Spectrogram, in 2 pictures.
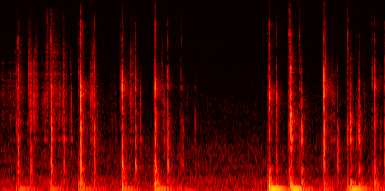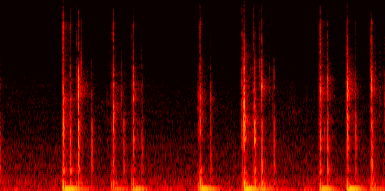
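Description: Fingertips type on a GMMK Pro mechanical keyboard with an aluminum case and plastic keycaps, producing quick bursts of keystrokes separated by short pauses. Each press has a deep, low thock with a bright clack on top and dies away almost immediately.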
